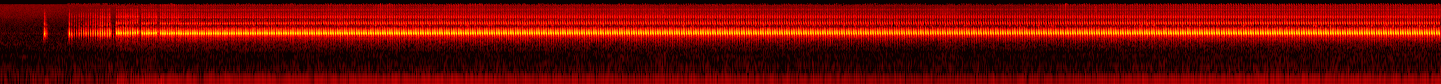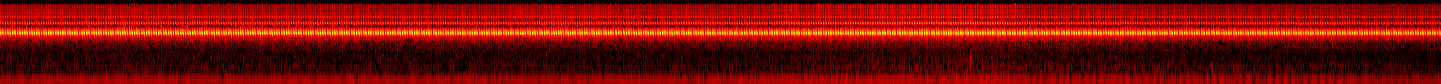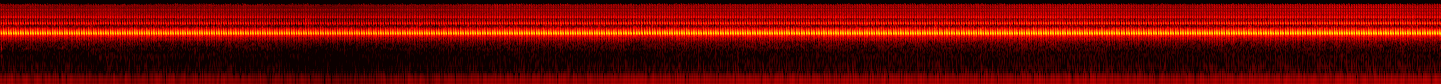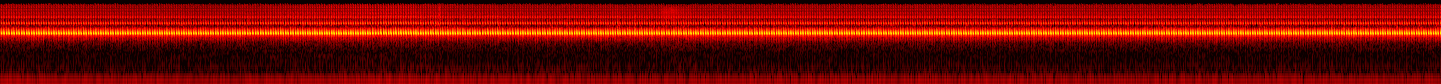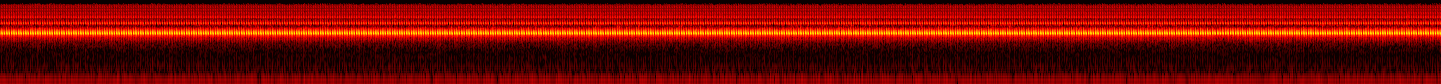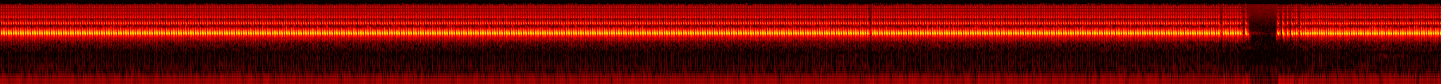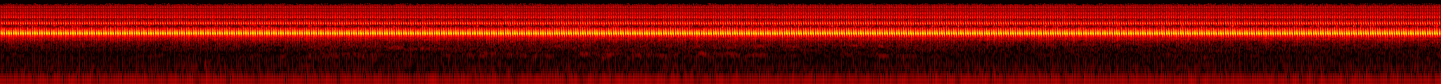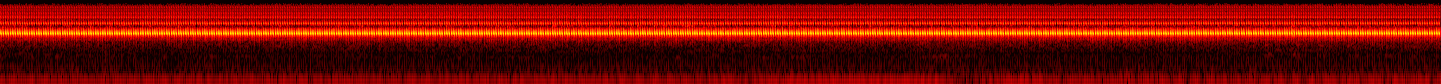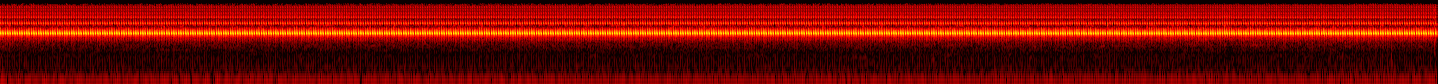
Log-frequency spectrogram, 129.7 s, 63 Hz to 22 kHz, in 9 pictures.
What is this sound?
cricket chirping close. Recorded near Tavira, Portugal with two Shure WL183 capsules into FEL preamp, Edirol R09 recorder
